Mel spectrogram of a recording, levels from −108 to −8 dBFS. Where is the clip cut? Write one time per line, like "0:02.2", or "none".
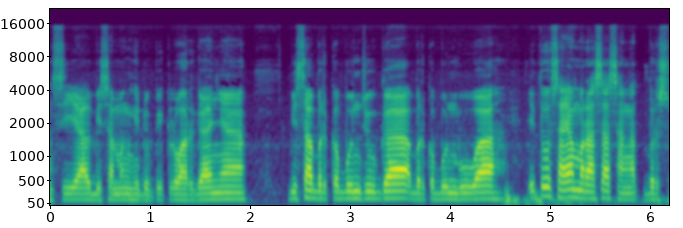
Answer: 0:04.5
